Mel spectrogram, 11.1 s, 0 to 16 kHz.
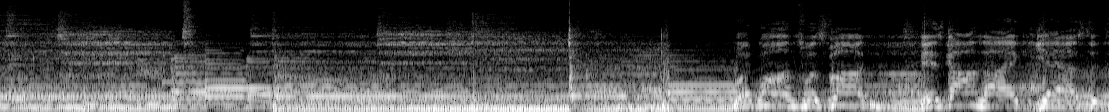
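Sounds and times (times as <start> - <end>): rock band playing: 0.0 - 11.0
man singing: 7.3 - 11.0.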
